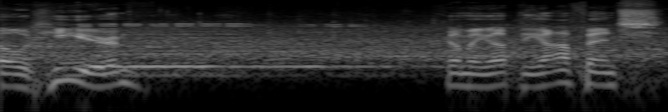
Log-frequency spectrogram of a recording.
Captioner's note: whistle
